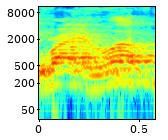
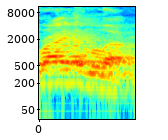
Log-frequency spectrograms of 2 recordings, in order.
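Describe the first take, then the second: First: The word 'and' is said in full. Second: The word 'and' is reduced to a short 'n'. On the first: The speaker calls it wrong. "We wouldn't say right and left" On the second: The speaker calls it right. "We would say uh, go right and left"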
